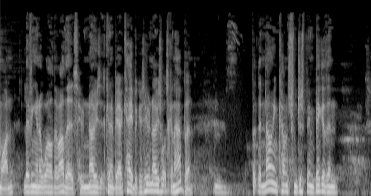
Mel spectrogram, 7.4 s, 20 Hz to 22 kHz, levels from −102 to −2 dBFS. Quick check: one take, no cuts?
yes; 0 cuts

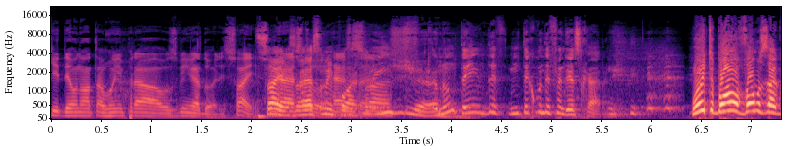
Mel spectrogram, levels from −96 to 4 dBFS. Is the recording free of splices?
no; 1 cut; at 6.3 s

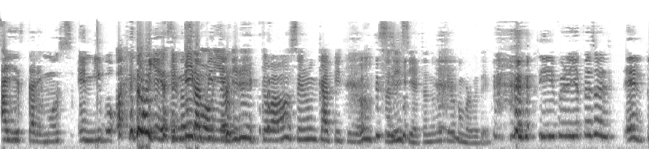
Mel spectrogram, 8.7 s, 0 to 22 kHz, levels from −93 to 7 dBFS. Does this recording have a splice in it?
no; 0 cuts

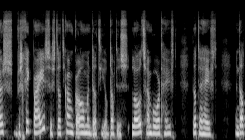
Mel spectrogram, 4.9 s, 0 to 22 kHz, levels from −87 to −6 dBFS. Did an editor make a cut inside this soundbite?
yes; 4 cuts; at 1.3 s, 2.3 s, 2.6 s, 4.0 s

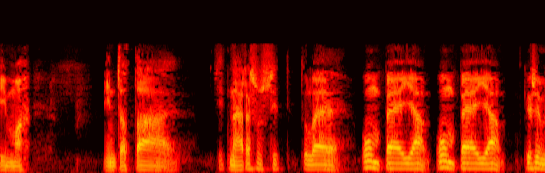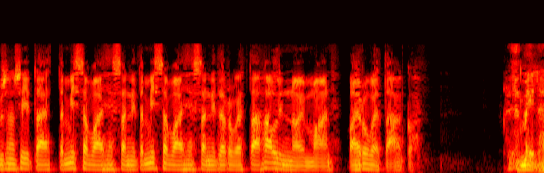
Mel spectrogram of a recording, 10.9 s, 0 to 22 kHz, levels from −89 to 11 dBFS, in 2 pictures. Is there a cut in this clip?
yes; 3 cuts; at 4.3 s, 6.8 s, 8.9 s

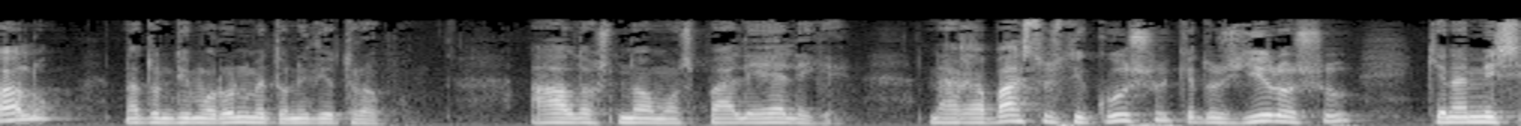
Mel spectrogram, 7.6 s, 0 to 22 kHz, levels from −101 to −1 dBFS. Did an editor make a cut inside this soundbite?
no; 0 cuts

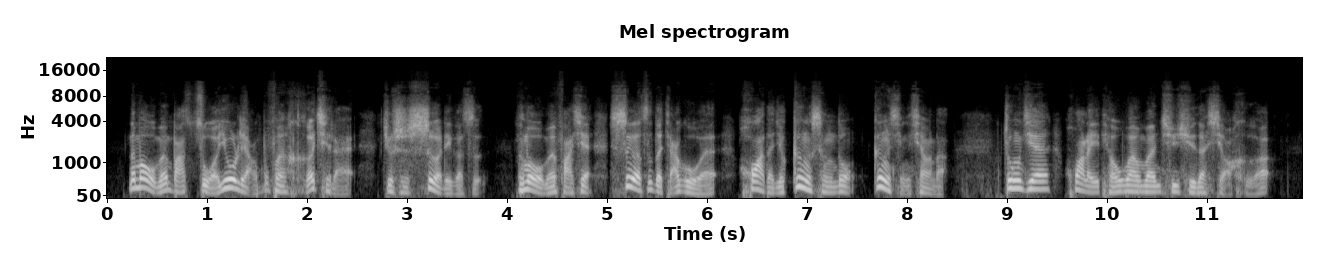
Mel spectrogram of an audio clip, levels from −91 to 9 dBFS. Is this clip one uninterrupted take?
yes; 0 cuts

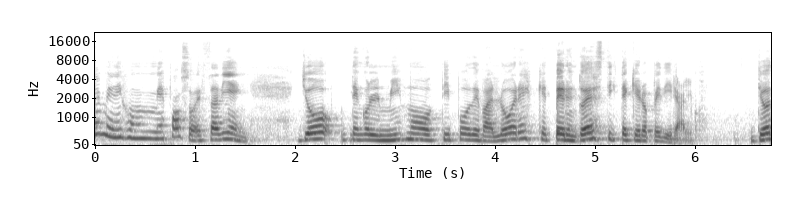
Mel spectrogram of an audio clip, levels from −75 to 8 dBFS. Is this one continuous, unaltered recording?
no; 2 cuts; at 2.6 s, 4.5 s

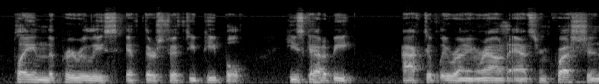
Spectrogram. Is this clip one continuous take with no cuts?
yes; 0 cuts

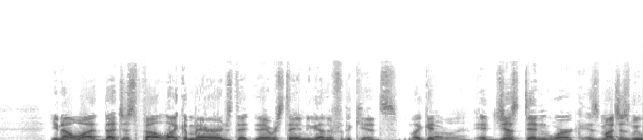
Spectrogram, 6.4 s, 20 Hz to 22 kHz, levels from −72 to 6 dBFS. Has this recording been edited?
no; 0 cuts

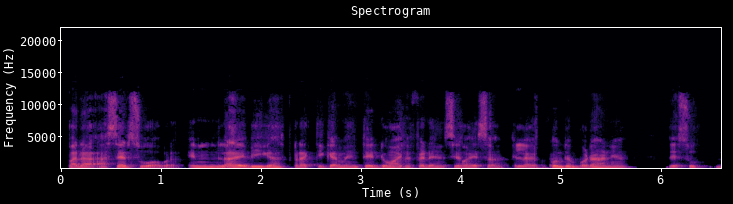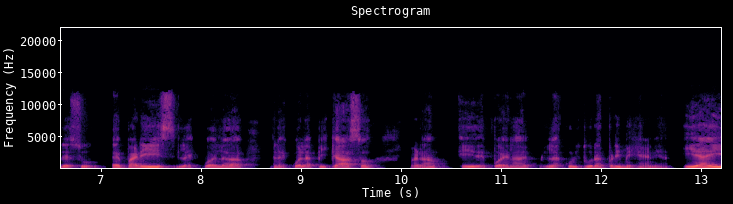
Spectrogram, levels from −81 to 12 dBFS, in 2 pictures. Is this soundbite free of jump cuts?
no; 7 cuts; at 1.7 s, 3.4 s, 4.0 s, 4.9 s, 7.1 s, 8.7 s, 11.1 s

